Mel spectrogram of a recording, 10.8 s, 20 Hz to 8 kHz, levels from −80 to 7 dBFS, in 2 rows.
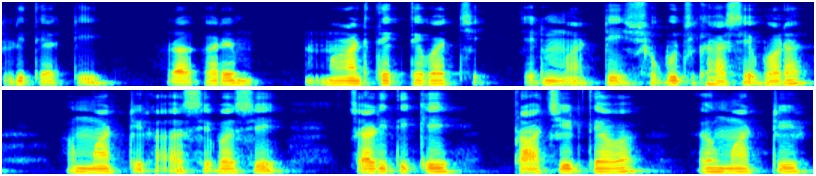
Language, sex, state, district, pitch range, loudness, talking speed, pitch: Bengali, male, West Bengal, Jalpaiguri, 115-130 Hz, -21 LUFS, 110 wpm, 120 Hz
